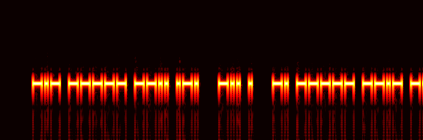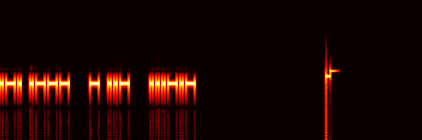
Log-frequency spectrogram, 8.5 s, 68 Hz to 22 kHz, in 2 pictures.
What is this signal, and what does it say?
Morse code, heard as a keyed tone, about 40 wpm, 700 Hz. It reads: K0ZR DE N0QCJ TU <SK>
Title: Practice QSO - Exchange 4 - Ending - 40wpm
